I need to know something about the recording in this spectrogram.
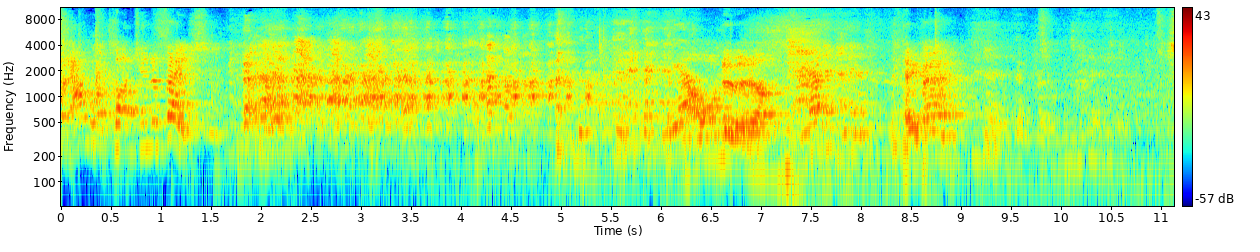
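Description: An older man preaches with animation, heard through a microphone in an echoing hall.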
